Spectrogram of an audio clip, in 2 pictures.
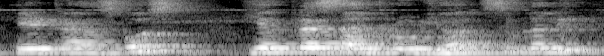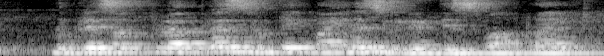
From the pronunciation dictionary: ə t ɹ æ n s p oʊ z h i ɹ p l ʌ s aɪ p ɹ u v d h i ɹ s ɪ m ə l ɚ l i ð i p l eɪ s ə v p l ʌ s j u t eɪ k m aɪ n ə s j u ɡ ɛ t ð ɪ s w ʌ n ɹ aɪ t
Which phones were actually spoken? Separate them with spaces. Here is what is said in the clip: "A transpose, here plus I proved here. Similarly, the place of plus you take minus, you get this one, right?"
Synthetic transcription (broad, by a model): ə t ɹ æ n s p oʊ s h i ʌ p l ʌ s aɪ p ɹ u d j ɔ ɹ s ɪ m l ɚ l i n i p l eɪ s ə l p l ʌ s j u t eɪ k m aɪ n ə s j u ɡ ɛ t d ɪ s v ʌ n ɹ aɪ t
